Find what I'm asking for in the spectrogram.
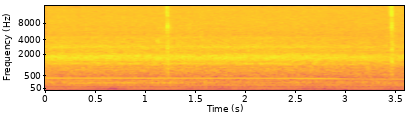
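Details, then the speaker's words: Mendel90 3D printer with Azteeg X3 controller, capacitor-and-diode fan speed mod: cooling fan hum with soft airflow hiss eases lower as the host software slider reduces speed; fan runs smoothly, stalling only below about 18-20%. "But now to demonstrate the slider output control in action, as I reduce this, you'll hear the fan volume"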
